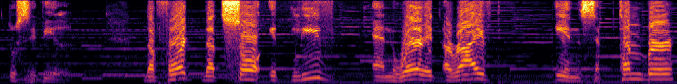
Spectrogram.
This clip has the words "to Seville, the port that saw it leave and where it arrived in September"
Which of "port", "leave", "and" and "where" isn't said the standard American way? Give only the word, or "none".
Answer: port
